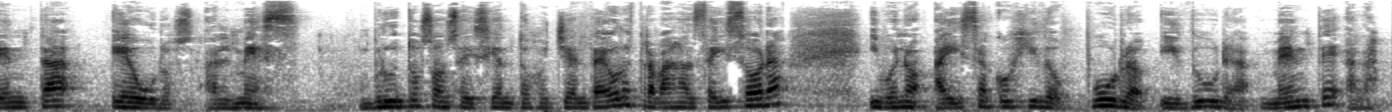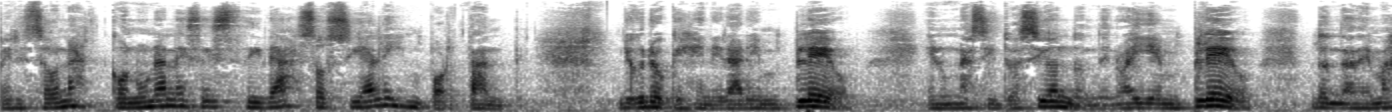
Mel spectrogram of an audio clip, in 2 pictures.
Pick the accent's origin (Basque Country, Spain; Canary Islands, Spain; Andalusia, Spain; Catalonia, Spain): Canary Islands, Spain; Uga; nosotros somos del pueblo de Uga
